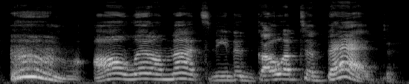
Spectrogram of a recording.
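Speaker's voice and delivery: mama getting firmer about bedtime; bigger mama voice. Acted. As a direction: lay down the law, slowly and loudly. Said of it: "in her bigger voice".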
